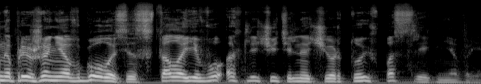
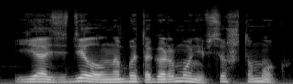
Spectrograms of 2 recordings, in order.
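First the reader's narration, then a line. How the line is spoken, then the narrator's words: Said sadly. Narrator (Russian): печально произнес Сангвиний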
